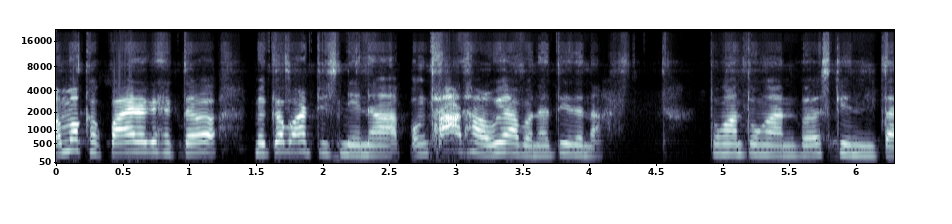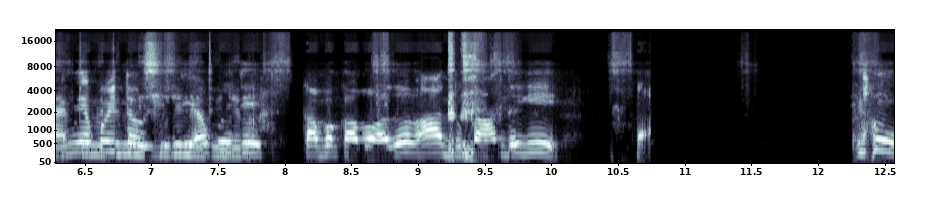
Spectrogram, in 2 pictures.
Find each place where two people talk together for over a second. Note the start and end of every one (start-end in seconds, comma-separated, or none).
6.3-7.8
